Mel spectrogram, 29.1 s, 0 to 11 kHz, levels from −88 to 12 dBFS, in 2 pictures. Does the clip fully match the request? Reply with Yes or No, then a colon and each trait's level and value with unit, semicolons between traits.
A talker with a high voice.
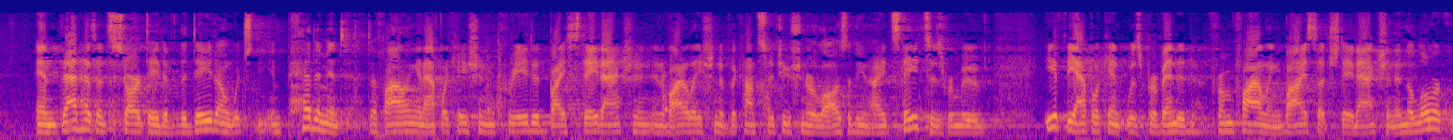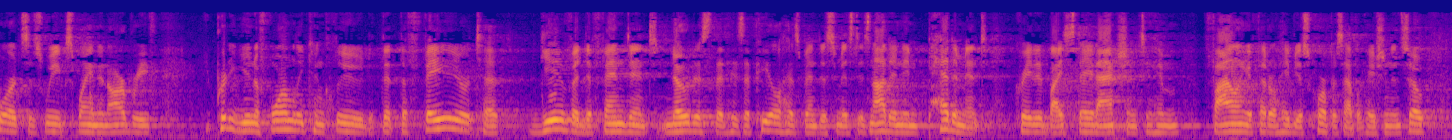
No: low, 135 Hz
